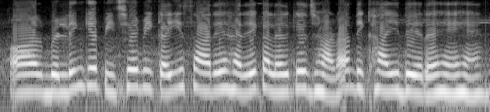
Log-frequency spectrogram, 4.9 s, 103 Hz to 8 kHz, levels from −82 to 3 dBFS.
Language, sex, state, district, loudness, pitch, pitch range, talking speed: Hindi, female, Uttar Pradesh, Lalitpur, -9 LUFS, 235 Hz, 220-255 Hz, 185 wpm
